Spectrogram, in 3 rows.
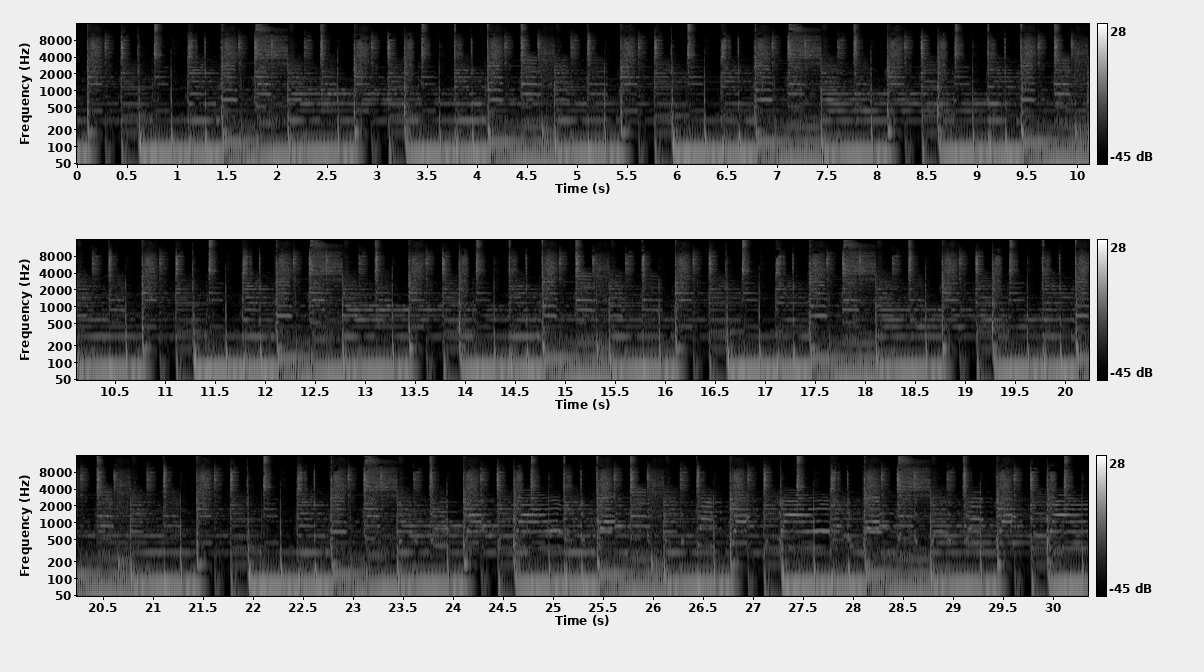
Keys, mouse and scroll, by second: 0.2 click, 1.4 click, 2.9 click, 3.8-5.3 typing, 6.3 click, 7.7 click, 8.8 middle click, 13.0-14.6 drag, 16.2 click, 17.2 click, 18.0 click, 19.3 click, 20.3 click, 20.8 right click, 21.5 middle click, 23.0 scroll up 1, 23.3 middle click, 27.7 click, 30.0 click.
